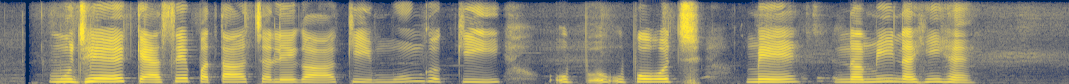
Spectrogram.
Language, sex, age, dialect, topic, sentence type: Hindi, female, 18-24, Marwari Dhudhari, agriculture, question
